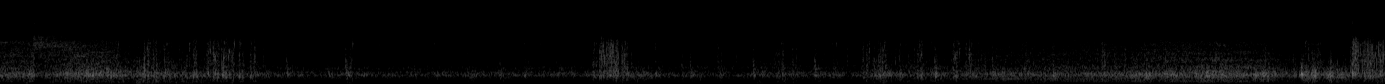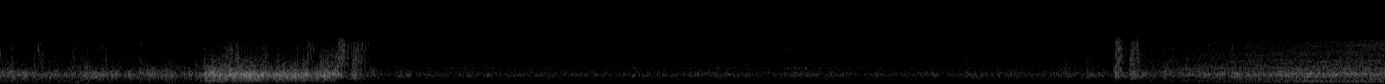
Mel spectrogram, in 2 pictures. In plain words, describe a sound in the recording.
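Wind rushes and buffets against the microphone.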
